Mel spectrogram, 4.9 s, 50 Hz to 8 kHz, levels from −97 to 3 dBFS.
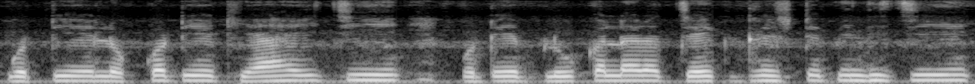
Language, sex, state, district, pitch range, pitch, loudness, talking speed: Odia, female, Odisha, Sambalpur, 165-185 Hz, 175 Hz, -16 LUFS, 135 wpm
